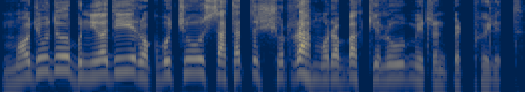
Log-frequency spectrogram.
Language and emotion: Kashmiri, neutral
